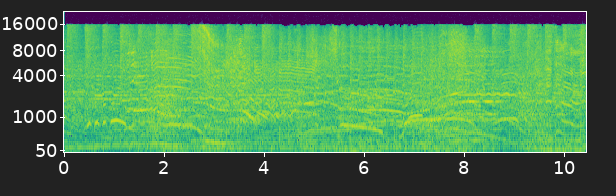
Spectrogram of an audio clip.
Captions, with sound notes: -Whoo-hoo-hoo-hoo! -Whee! Zeg! [cheering]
